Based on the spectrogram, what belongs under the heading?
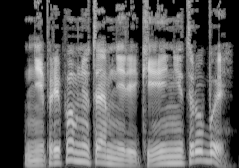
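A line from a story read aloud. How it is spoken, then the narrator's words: Grumbled. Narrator (Russian): буркнул я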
